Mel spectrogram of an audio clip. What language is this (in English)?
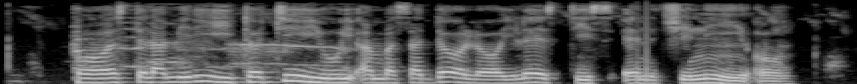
Esperanto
